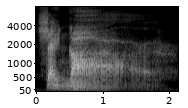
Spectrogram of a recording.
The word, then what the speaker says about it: Shangar: She runs into Shangar, lead singer of Living Corpse and ruler of the dead world. You didn't say it right. It's Shangar.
